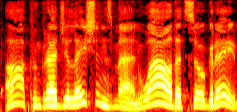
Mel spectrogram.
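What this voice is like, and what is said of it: Attempted Jamaican accent. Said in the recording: “Is that like a Jamaican accent you were trying to do? ... A little bit.”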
